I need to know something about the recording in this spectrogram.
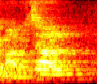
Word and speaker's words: marjal: Y entonces este señor ha investigado el término marchalena, desde el principio procede de marjal, que se pronuncia marchal, y en algún tiempo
